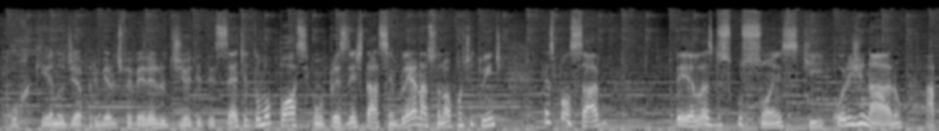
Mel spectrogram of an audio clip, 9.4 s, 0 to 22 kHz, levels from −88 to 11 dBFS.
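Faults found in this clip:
No faults found in this clip. Nothing to log against any component.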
